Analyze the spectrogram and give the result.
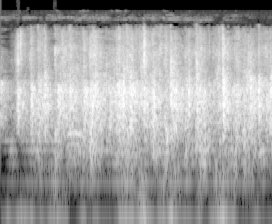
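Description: An audience claps steadily, a dense, sustained wash of many hands with no pauses, holding at a fairly even loudness for a few seconds, in answer to a request for a show of applause from those who believe something is looming on the horizon.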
